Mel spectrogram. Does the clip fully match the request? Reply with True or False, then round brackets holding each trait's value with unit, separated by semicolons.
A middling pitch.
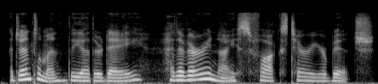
True (180 Hz)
